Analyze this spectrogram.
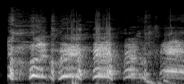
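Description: A loud, forced fit of coughing, five or six harsh, throaty bursts in quick succession, with no talking around them, made by a person standing about 500 to 800 millimetres behind another person.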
